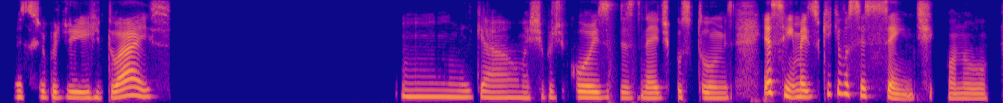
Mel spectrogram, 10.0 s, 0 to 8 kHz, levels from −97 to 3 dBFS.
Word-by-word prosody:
Esse 185 -1 -4
tipo 175 -1 -4
de 170 -1 -1
rituais? 195 +5 +1 2.3
Hum, 195 -1 -3
legal, 170 -2 -5
mais 160 0 -7
tipo 180 - -6
de 170 - -11
coisas, 170 0 +1 0.2
né, 155 -1 -1
de 155 - -3
costumes. 160 -3 -3 0.3
E, - - +8
assim, 240 - +8
mas 190 +1 +2
o - - -6
que 280 - -6
que 305 - -3
você 275 -5 +4
sente 205 - +2
quando 145 -1 -6
180 Hz, 130 wpm, -25 LUFS, 165-195 Hz, 2.3 s, E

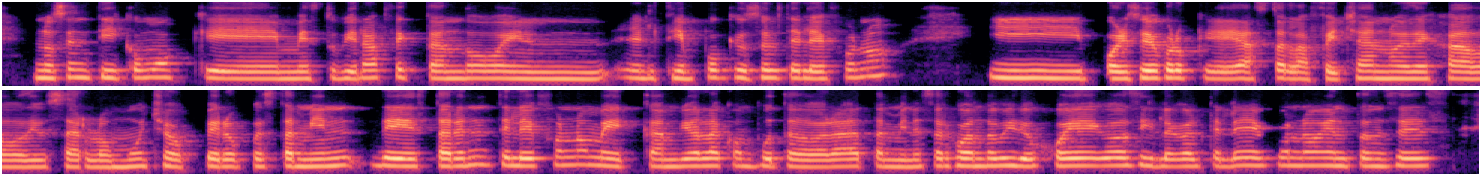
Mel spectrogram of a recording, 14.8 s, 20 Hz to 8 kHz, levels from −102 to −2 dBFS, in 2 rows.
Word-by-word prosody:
no 220 -1 +1
sentí 230 0 -2
como 235 +1 -3
que 205 -3 +1
me 205 0 0
estuviera 210 +1 -2
afectando 215 -2 -2
en, 200 -1 -2
el 220 -2 -5
tiempo 225 +1 -2
que 230 0 -1
uso 230 +1 -1
el 225 - 0
teléfono. 225 +6 -2 0.4
Y 220 -3 +1
por 210 -1 +5
eso 220 +2 +3
yo 220 - +8
creo 225 0 +3
que 205 -2 0
hasta 200 +2 0
la 195 -1 -1
fecha 200 +2 -1
no 205 0 0
he 205 - +1
dejado 205 -1 +1
de 195 - -1
usarlo 195 -1 -2
mucho, 215 0 -2
pero 205 -2 +1
pues, 215 0 -5
también 220 +2 +1
de 230 -2 +6
estar 220 0 +2
en 225 - +1
el 255 0 -7
teléfono 240 +2 +1
me 220 -3 0
cambio 215 0 0
la 225 0 +3
computadora 215 -2 -1
también 200 -2 -3
a - - -3
estar 225 +1 -3
jugando 225 -1 +2
videojuegos 230 +1 +3
y 230 - -1
luego 215 -1 0
el 215 - -4
teléfono, 230 +1 -2
entonces, 225 0 -1
220 Hz, 205 wpm, -19 LUFS, 205-230 Hz, 0.4 s, yo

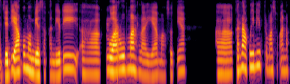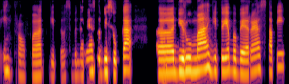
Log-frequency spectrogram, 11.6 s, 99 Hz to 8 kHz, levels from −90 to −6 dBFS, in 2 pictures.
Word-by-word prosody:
jadi 160 +6 +4
aku 235 - -7
membiasakan 165 -7 0
diri, 215 +8 -3
eee, 170 -1 -8
keluar 195 -1 +5
rumahlah 210 -7 0
ya 155 +1 -7
maksudnya 160 +5 -12 0.7
eee, 170 0 -4
karena 225 +3 +2
aku 245 - +1
ini 260 +2 0
termasuk 210 -5 -12
anak 200 +1 -11
introvert 155 -5 -8 0.2
gitu 145 -2 -17
sebenernya 155 +5 -8
lebih 185 0 +1
suka, 205 +5 +1 0.5
eee, 180 +1 +4
di 195 - +3
rumah 205 +2 +5
gitu 195 -1 -4
ya 200 - +3
beberes. 190 +3 -1
Tapi 200 +6 -5
185 Hz, 140 wpm, -19 LUFS, 165-205 Hz, 0.7 s, keluar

